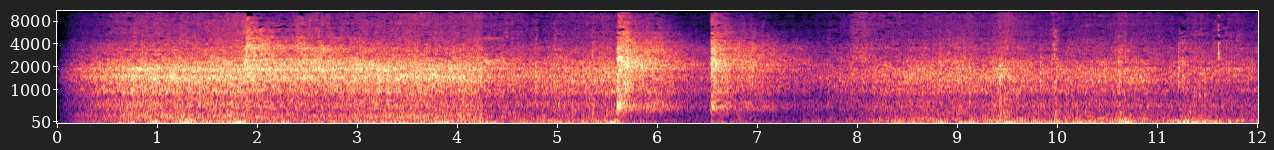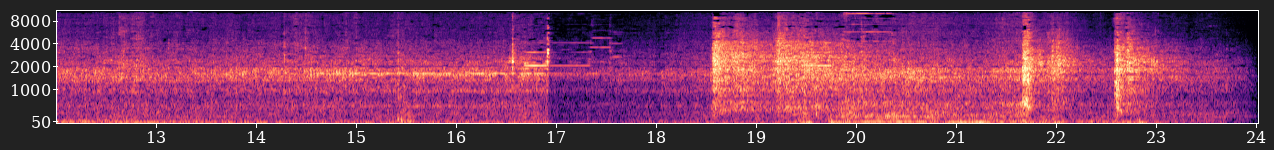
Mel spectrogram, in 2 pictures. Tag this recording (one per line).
poznan
car
carpark
parkingmeter
starybrowar
parking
